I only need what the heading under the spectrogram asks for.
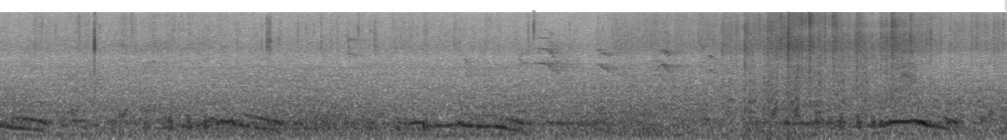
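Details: Kept pigeons coo in long, wavering, throaty phrases that rise and fall, with a brief flutter of wings and some rustling noise toward the end.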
